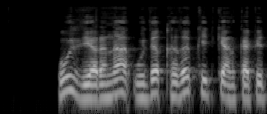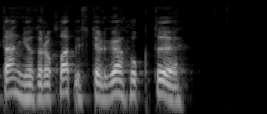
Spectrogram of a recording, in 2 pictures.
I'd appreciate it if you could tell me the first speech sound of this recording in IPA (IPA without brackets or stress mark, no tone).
ʉ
